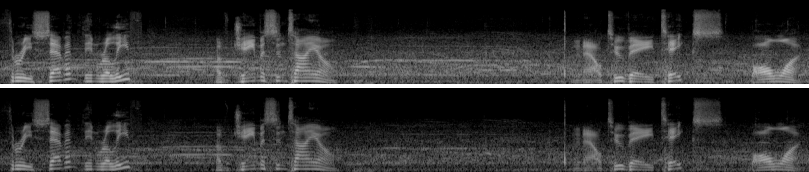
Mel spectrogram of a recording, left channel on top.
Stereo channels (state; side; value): quieter; right; 6.6 dB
